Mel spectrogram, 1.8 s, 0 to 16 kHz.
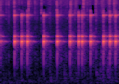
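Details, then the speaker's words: HP laptop keyboard disabled by holding right Shift 8 seconds: sharp high ticks, about a dozen in two seconds at uneven spacing, one per key press; normal feedback clicks that usually stop after a while. "nothing works. The keyboard is disabled. You can turn off the speakers if you don't want to hear that ticking, the clicking, or usually it goes away after a while."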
